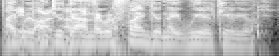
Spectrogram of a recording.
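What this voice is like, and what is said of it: Liam Neeson impression, Russian accent. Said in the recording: “your impersonation ... Wait, is he Russian? ... I give him a little Russian accent.”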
